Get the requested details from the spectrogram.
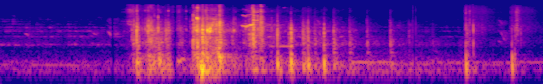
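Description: A wooden door creaks and bangs open.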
